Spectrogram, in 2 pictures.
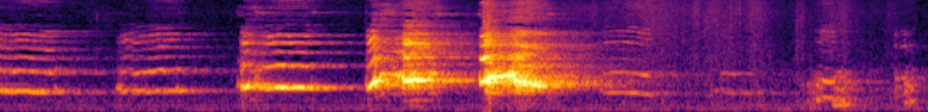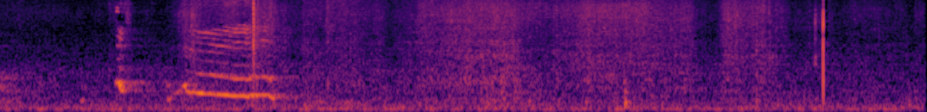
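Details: A female Basenji puppy left alone in her cage gives high, tonal, yodeling whimpers that swoop up and down, breaking into louder yelping cries.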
